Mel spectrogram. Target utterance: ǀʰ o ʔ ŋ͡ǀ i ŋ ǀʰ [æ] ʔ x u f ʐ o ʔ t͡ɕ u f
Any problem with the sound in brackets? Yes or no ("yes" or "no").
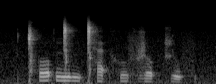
no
